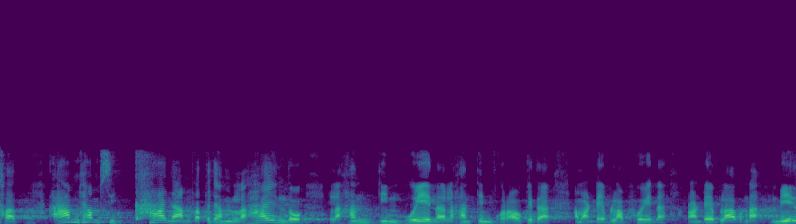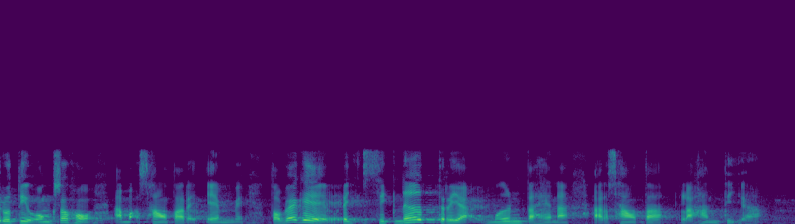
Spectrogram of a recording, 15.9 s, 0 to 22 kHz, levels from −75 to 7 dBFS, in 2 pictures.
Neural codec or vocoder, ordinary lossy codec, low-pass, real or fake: vocoder, 22.05 kHz, 80 mel bands, Vocos; none; 7.2 kHz; fake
